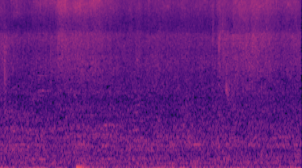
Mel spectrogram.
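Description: Heap of chopped cabbage sizzling on a hot teppanyaki griddle, a steady rain-like hiss.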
